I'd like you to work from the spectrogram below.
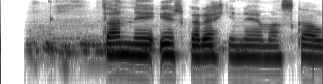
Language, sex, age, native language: Icelandic, female, 10, Icelandic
